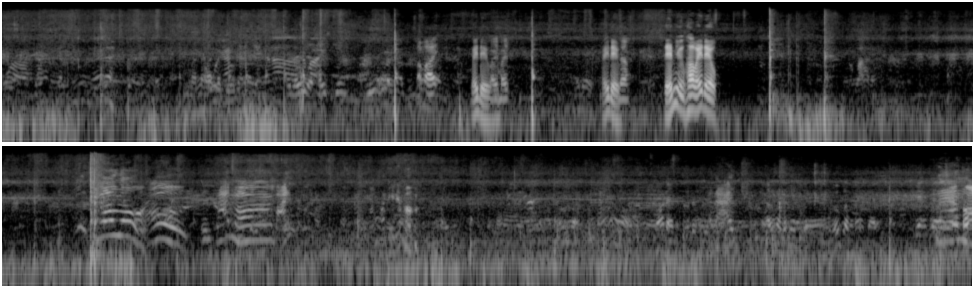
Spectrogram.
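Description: A crowd of young men chatters and shouts outdoors.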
